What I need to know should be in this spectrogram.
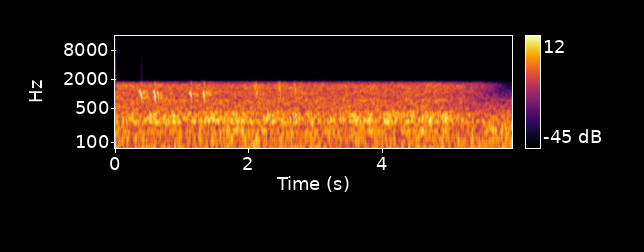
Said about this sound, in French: Les chants de baleines sous l'eau ?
